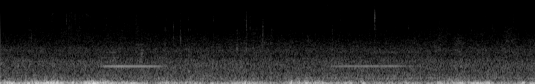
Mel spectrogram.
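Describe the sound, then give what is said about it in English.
Wind buffeting outdoors, heard as a continuous low rumble that rises and falls in gusts, steady and fairly loud throughout with no talking. “Hang on, I'll wait for the wind to stop.”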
